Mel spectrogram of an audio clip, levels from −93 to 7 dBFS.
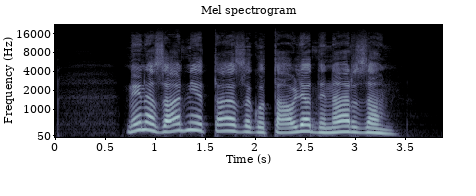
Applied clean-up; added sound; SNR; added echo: none; none; none; none.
